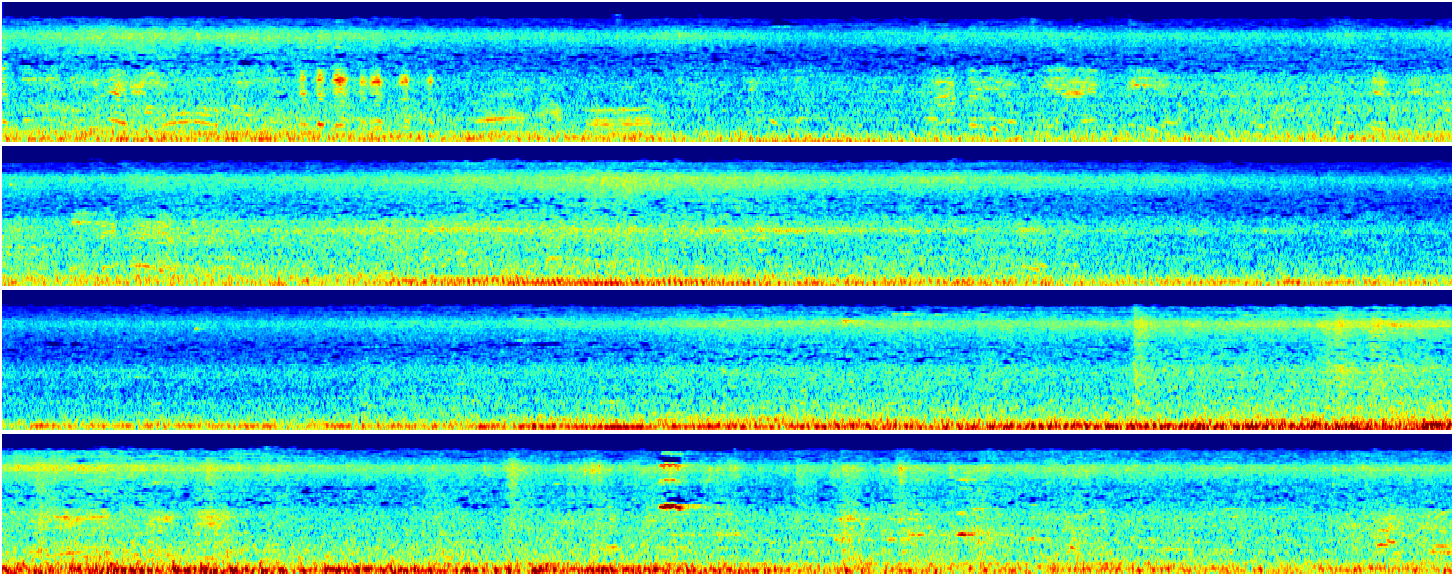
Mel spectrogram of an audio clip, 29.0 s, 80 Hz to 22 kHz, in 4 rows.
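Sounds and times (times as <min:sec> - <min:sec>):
men talking: 0:00.0 - 0:14.3, 0:21.2 - 0:24.7.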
